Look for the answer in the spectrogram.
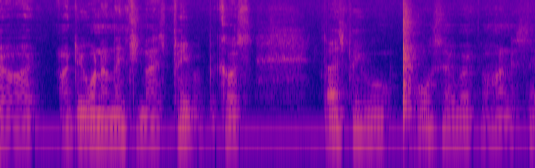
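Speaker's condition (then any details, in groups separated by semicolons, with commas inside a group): Cerebral palsy; 46 years old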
